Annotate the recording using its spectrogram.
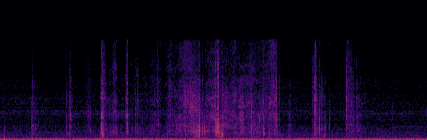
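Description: A picture book's paper page being turned: faint rustling with scattered light clicks, the rustle strongest about two seconds in, over a steady low hum.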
